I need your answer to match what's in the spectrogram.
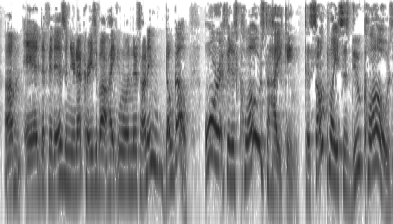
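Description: A man's voice: on the high side, fairly bright tone. Congested, muffled American man hosting a podcast. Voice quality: muffled, congested, stuffy-nosed. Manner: chatty, folksy, informal. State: congested from allergies. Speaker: podcast host. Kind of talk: casual solo podcast talk. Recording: dull, muffled lo-fi podcast audio.

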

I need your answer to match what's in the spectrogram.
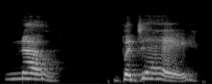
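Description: A woman's voice: fairly high pitch, very slow, pushed and bright, heavily acted. An actress playing a flirtatious wealthy lady of the house in a comedic play read over a video call, bawdy and giggly. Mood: flirty.

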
